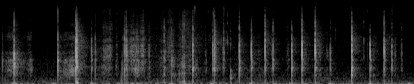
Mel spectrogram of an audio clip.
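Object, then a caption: Plastic pump bottle. Long fake nails tap a hollow, white Dove plastic lotion pump bottle about 20 cm tall, with light crinkly scratching between strikes. About two dozen quick, bright, clicky taps follow one another, each dying away almost at once, with no deep ring.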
